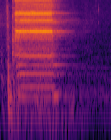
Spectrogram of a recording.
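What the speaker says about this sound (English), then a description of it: "should any of our panel feel the need to bother with their buzzers today, they sound like this" A quiz show panel buzzer gives one loud, bright electronic tone lasting about half a second before cutting off, with a faint tail fading afterward.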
